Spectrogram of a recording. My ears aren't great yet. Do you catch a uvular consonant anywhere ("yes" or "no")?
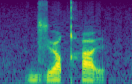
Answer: yes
